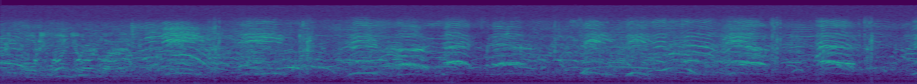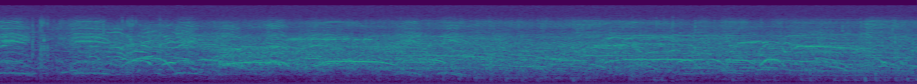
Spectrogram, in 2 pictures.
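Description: A large crowd of spectators shouts and cheers outdoors, swelling louder as a play unfolds.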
